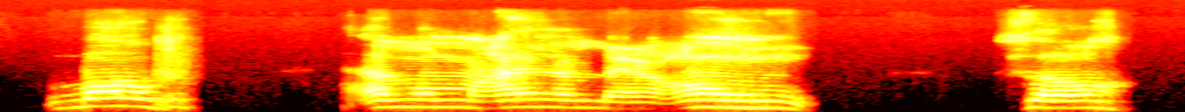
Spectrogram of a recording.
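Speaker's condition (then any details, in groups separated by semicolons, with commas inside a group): Cerebral palsy; from birth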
